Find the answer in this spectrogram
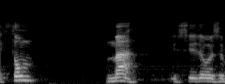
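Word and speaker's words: ثُمَّ: So we say thum and ma, but without stopping the sound of the meme, so we say thumma, thumma. We should not say thumma.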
